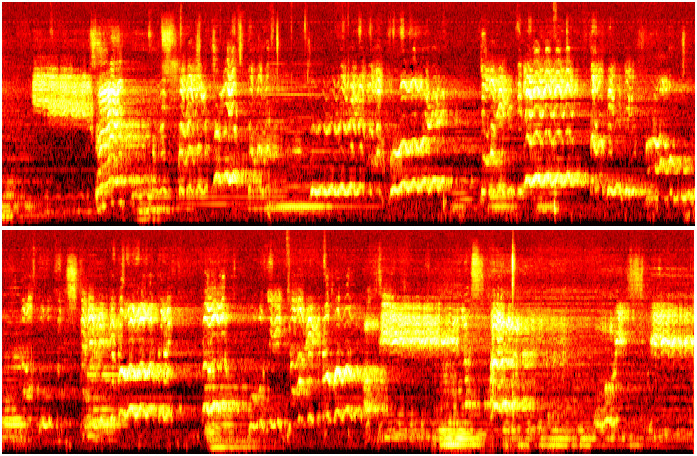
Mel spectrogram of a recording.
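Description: Music with operatic singing.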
